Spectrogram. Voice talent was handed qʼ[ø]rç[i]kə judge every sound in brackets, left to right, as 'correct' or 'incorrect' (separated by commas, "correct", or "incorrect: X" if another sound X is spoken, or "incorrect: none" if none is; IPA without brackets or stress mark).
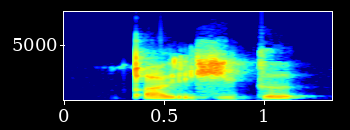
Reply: correct, correct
